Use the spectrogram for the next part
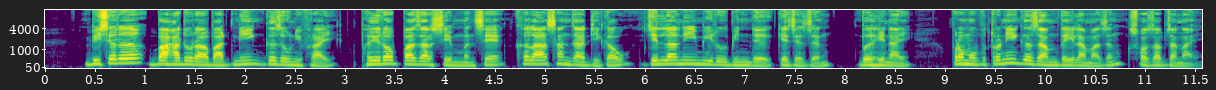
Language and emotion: Bodo, neutral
